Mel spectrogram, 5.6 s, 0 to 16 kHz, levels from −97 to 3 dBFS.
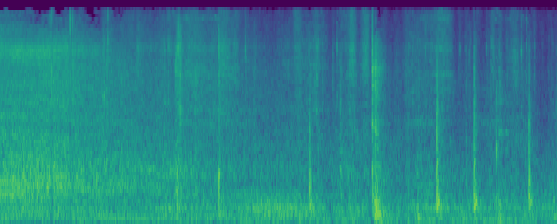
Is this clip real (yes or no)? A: yes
